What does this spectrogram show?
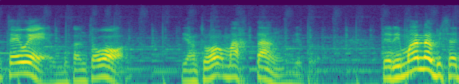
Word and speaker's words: Martin: namanya Master Oke si Martin ini yang dibacanya mah thank ini adalah nama Martin untuk orang yang laki-laki kenapa dibacanya mah thank karena ini ada kombinasi n tulisannya IMG kita bacanya Ang Nah lo emang teori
